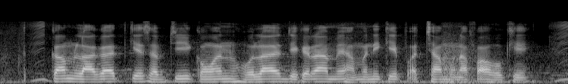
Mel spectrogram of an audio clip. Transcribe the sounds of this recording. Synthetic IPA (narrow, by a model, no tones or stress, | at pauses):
t̪kɐmlaːɡət̪kesɐb̚d͡ʒikoːənɦoːlad͡ʒekɾamẽɦɐmənikepɐ̰tːʃʰamʊnaːfaɦokʰeː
